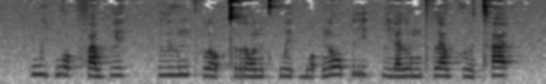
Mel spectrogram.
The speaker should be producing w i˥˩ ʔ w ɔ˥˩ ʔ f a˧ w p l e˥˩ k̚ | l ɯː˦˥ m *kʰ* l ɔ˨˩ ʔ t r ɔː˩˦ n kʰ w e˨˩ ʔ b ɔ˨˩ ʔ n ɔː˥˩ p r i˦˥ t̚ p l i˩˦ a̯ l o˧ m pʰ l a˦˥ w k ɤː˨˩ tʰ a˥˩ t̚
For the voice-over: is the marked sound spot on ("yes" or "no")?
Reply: no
